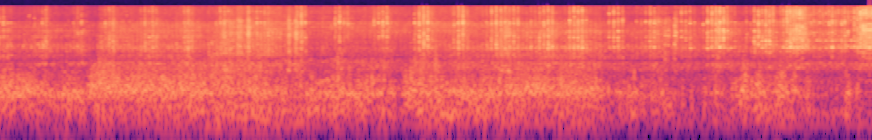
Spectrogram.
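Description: Long-tail boat motor on a barge running steadily as the barge gets under way, a little quieter in the last couple of seconds.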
